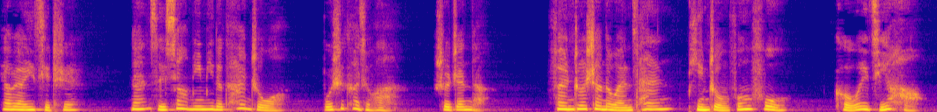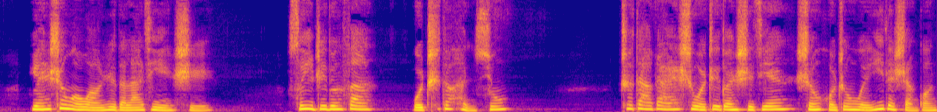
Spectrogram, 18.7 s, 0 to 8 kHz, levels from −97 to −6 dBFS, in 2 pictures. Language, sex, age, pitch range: Chinese, female, 20-39, 185-235 Hz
